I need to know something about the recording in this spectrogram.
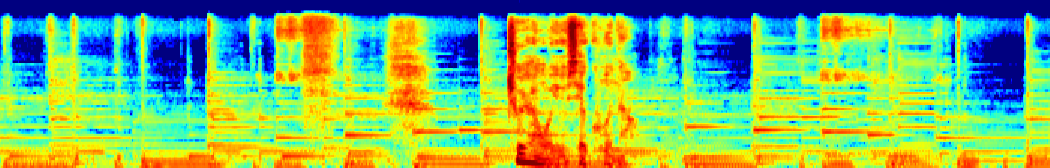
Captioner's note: sighs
